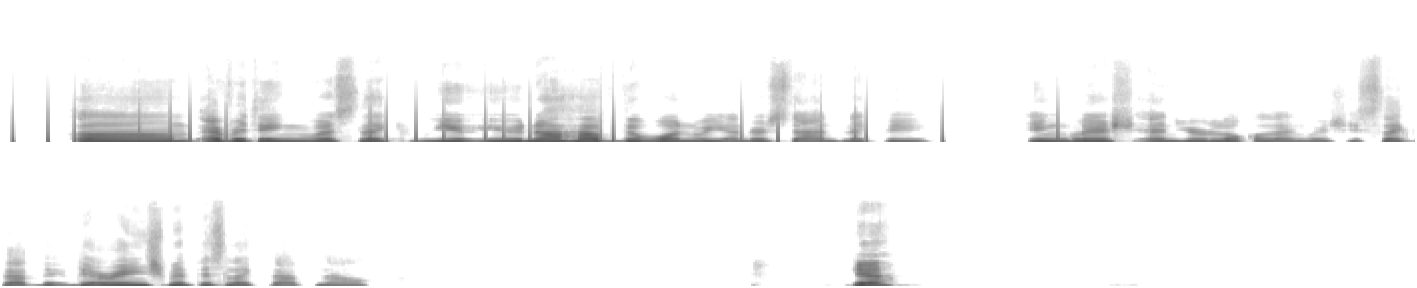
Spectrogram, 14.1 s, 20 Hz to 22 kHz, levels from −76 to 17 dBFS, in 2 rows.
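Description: From 0.05 s to 5.29 s, a train of clicks runs under the speech: around twenty sharp, similar ticks at about 4.2 per second, spaced unevenly and still audible in the pauses. They stand well above the speech, roughly 15 dB over it. The likely cause is electrical interference or a faulty connection or power supply injecting brief pulses. On a waveform they show as thin isolated spikes; on a spectrogram, as narrow vertical lines spanning the full frequency range.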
